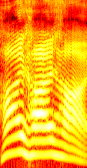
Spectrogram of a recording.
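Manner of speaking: very loud, pumped-up, high-energy delivery. Restarting the podcast greeting after a flat first try: with more energy. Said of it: "I'm gonna try to do this with more energy".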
